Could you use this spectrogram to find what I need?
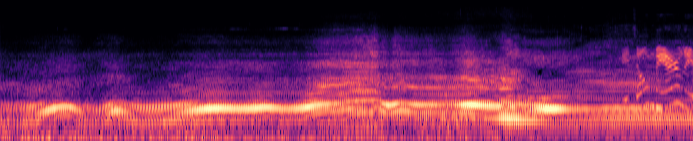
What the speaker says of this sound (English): Suddenly, it's a drift vehicle.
